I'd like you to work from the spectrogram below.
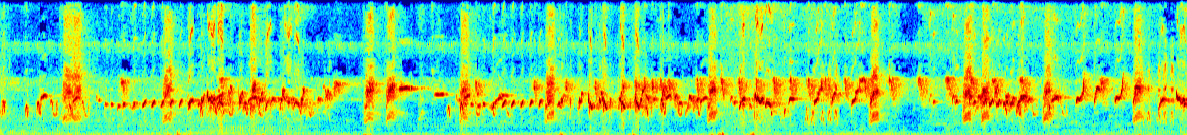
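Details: Sooty-headed bulbul call for luring birds into traps: a sharp chirp, then rapid rolling runs of warbled whistles building into a dense, continuous chatter, with scattered faint clicks.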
